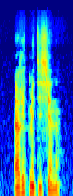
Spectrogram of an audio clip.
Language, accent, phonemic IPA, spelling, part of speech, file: French, France, /a.ʁit.me.ti.sjɛn/, arithméticienne, noun, LL-Q150 (fra)-arithméticienne.wav
- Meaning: female equivalent of arithméticien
